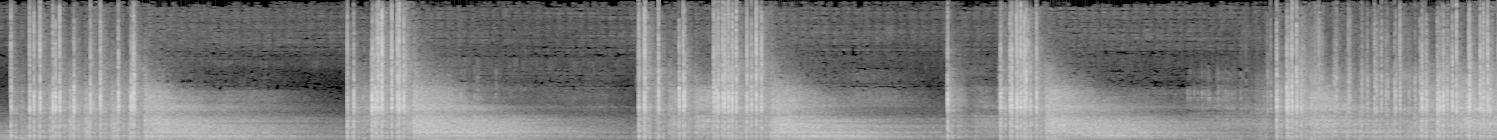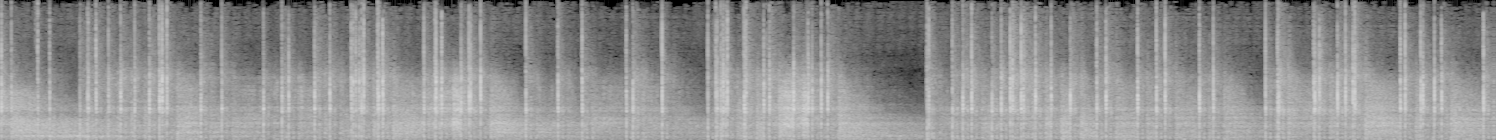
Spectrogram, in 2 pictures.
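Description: Aerial firework shells bursting overhead: single loud bangs a few seconds apart at first, then after about a dozen seconds a rapid, continuous barrage of bangs and crackle.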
